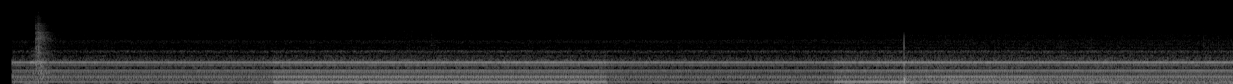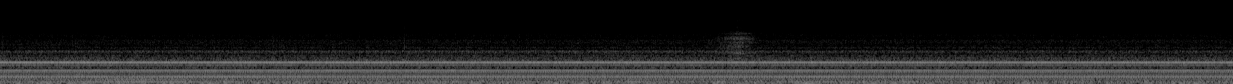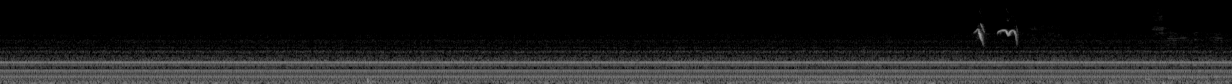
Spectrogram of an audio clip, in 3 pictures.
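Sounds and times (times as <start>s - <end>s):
incubator fan hum: 0.2s - 36.9s
chick peeping: 34.4s - 35.0s.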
